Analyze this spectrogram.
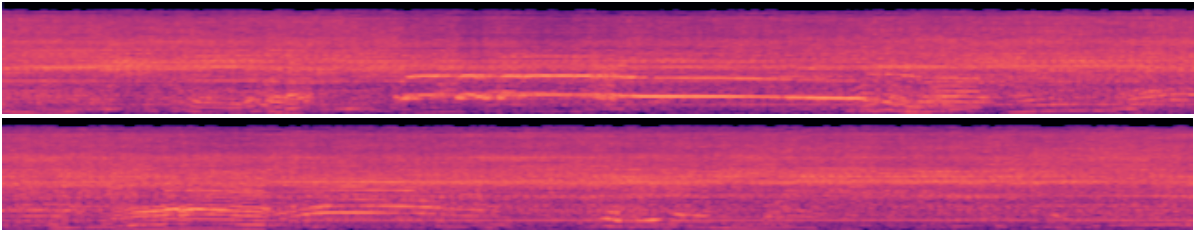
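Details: Babydoll sheep, one of two visiting during a shearing, gives several wavering, harmonic bleats between two and eight seconds, half drowned by the steady loud hiss of electric shears and people talking nearby.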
